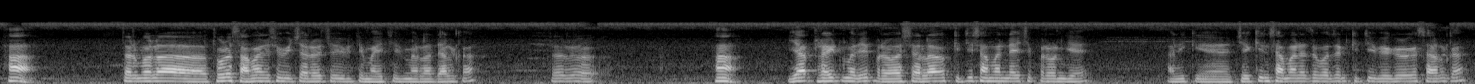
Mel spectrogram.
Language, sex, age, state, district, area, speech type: Marathi, male, 60+, Maharashtra, Wardha, urban, spontaneous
